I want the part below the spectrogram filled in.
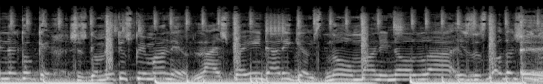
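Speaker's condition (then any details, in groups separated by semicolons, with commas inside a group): No condition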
